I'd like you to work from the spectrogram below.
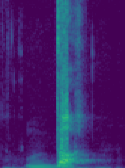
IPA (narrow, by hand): dˤ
